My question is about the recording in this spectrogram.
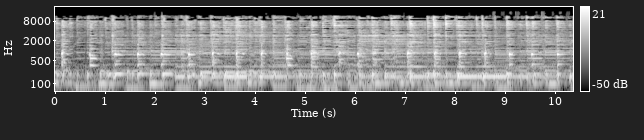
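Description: Live acoustic bluegrass band playing: rapid banjo picking over strummed acoustic guitars and a plucked upright bass, with a steady, even rhythm.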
